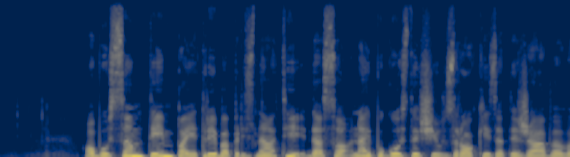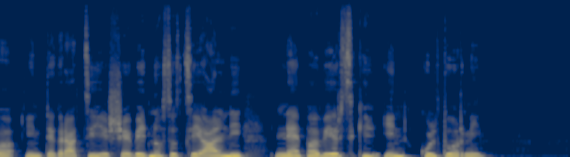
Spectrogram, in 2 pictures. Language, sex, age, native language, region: Slovenian, female, 30-49, Slovenian, Central Slovenia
